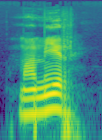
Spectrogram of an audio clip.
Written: mamir

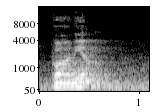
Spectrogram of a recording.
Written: vania

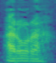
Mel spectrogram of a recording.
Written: arora

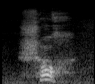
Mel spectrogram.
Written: ʃoox

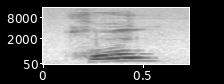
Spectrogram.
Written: xol

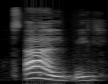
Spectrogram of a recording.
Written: tzalbil

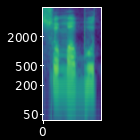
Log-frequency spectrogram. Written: suomabut

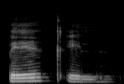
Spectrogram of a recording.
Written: peqil

